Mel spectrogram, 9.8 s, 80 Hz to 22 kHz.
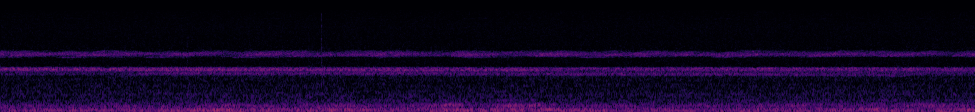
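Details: Michigan spring peepers with American toads, recorded 24 April 2025 beneath stars and satellites with partial overcast: two unbroken layers, a shrill high peeping chorus above a steady lower toad trill, plus faint low background rumble and one brief click.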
